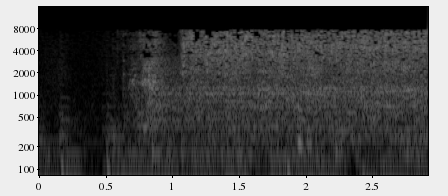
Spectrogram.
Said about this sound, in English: I started your bath, but I didn't turn off the water. So in a couple of minutes, you're going to have to turn off the water and take your bath, okay?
